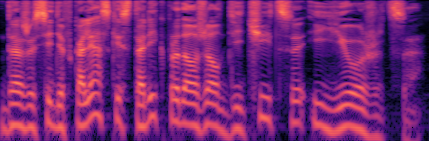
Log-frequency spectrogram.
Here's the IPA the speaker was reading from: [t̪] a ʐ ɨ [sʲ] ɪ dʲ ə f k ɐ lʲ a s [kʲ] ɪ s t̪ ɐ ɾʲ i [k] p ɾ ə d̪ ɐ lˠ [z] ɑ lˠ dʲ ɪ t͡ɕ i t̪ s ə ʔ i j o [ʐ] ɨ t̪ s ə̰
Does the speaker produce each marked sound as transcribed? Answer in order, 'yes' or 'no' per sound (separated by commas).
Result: no, yes, yes, yes, no, yes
